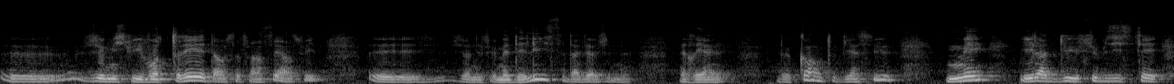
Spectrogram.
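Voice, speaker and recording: This man talks at a very slow pace with long, frequent pauses. His pitch sits in the medium range. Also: lively intonation. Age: 70s. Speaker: poet. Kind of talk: interview answer.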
